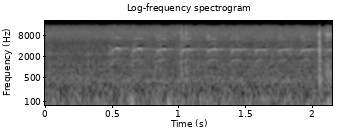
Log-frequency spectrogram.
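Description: A bird calling: a rapid run of short, evenly spaced high notes, about seven a second, starting about half a second in and carrying on to the end.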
